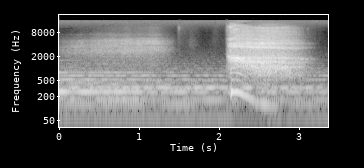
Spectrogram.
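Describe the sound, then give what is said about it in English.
Deep relaxing breaths: a long airy inhale, a short pause, then a sighing exhale carrying a voiced tone that slides down in pitch, all over a steady low background tone. “Let's take a couple of deep breaths. One more.”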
